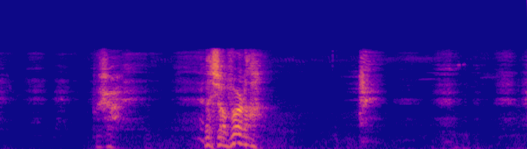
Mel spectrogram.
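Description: A young man cries out in pain.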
